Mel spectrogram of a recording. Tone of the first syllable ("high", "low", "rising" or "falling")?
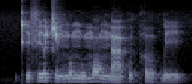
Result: low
